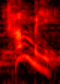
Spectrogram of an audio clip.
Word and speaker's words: Cholmondeley: My friend, Dudley Chumley. You mean Cholmondeley? Yeah. No. Chumley.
